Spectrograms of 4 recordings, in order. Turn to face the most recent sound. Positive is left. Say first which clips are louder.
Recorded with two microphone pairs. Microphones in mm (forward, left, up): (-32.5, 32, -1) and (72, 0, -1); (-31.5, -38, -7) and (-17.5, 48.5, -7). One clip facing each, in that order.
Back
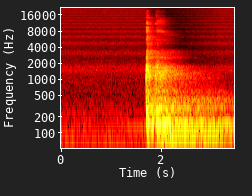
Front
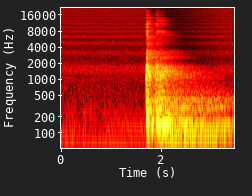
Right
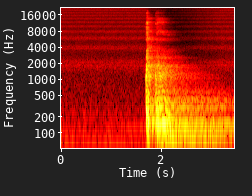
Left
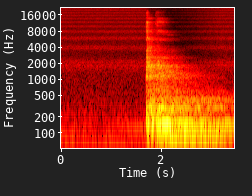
# even, right 6 dB
turn(degrees=-100)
